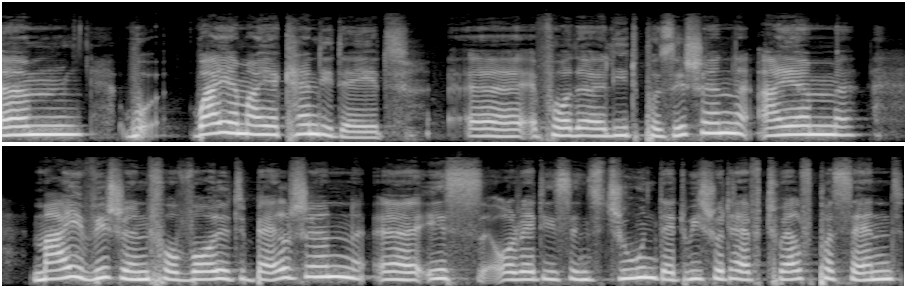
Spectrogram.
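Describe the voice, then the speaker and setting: Recorded very cleanly against a silent background, a woman with a German accent speaks very slowly in a fairly high pitch with a dark, mellow tone. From Germany. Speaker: party candidate. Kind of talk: campaign speech.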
